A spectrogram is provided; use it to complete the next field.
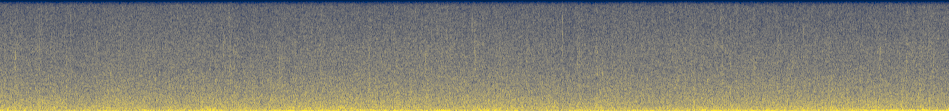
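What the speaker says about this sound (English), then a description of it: "It's pissing down with rain." Heavy rain pours down in the video game Skyrim, a steady, soft hiss of rainfall that stays even and unbroken throughout, with no voices.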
